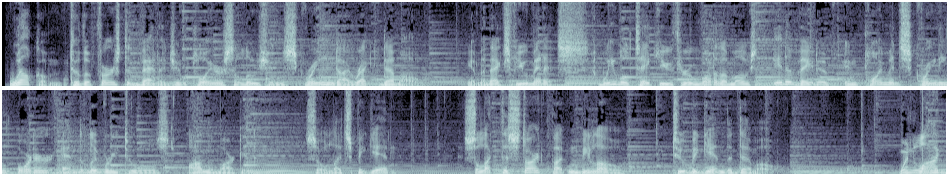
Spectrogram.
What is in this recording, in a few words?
narration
